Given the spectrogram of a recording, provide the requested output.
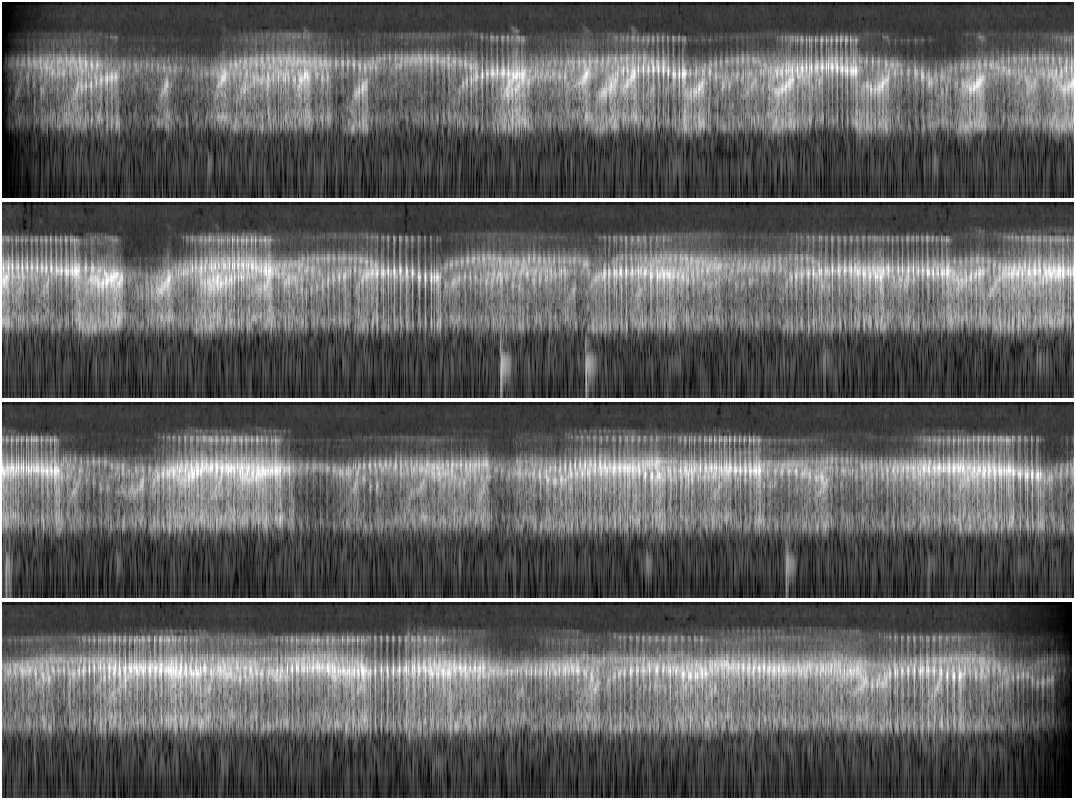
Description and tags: Frogs croak at a pond. The recording was made louder, so there's a bit noise on it. Please turn it down for your purposes again. Recorded with a FlashMic.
